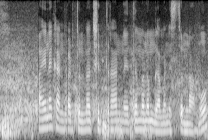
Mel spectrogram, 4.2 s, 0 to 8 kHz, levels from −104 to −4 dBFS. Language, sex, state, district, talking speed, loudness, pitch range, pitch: Telugu, male, Andhra Pradesh, Sri Satya Sai, 85 wpm, -15 LUFS, 140-150 Hz, 150 Hz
